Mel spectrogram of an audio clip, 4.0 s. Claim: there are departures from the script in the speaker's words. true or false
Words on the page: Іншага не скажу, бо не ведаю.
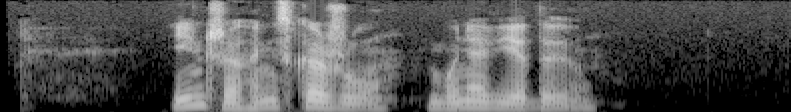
false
